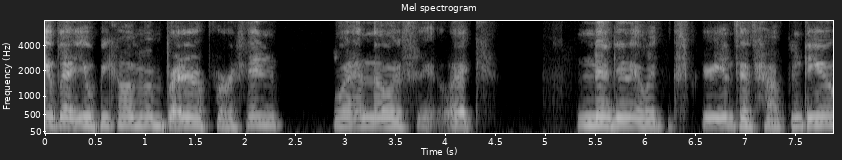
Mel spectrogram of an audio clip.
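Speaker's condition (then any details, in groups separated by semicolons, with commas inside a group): Cerebral palsy; spastic quadriplegic cerebral palsy, all four limbs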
